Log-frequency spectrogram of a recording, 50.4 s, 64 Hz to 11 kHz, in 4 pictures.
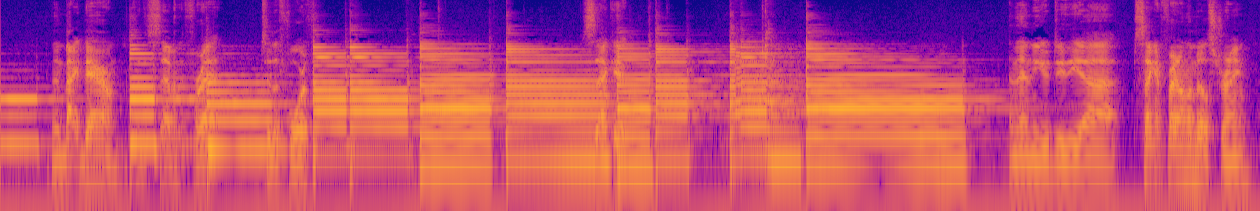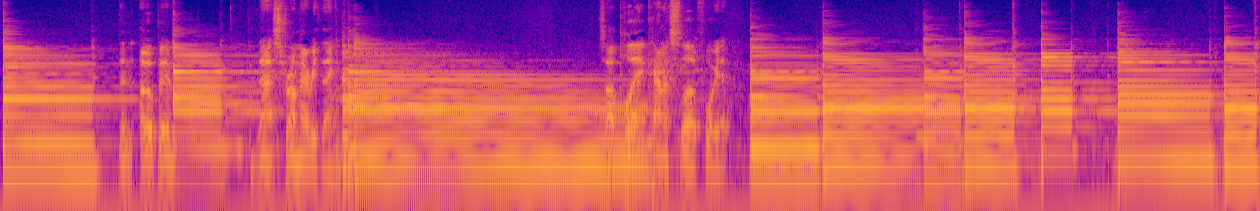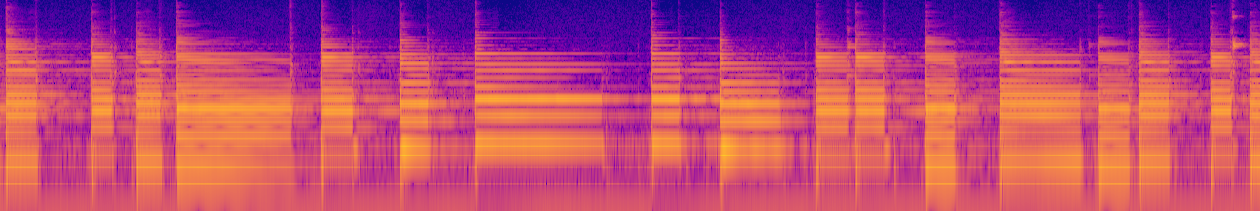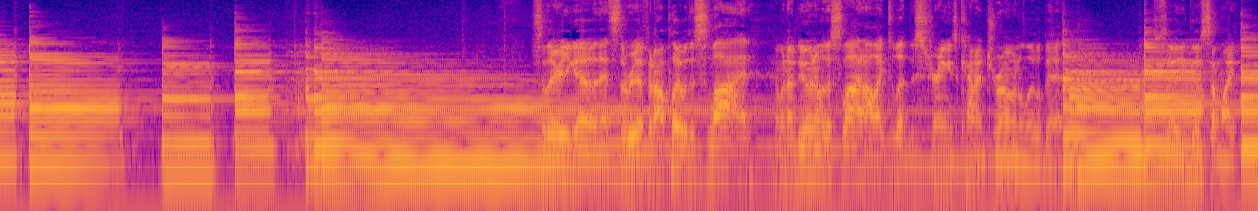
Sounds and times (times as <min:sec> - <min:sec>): Tapping (guitar technique): 0:00.0 - 0:10.6, 0:12.6 - 0:50.3.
